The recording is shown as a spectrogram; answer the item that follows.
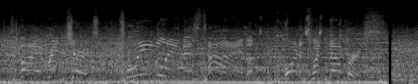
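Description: Live basketball game sound: a ball dribbled on a hardwood court, with many short sneaker squeaks and sharp ball bounces over crowd noise and a steady low hum of arena music. All of it cuts off abruptly just before the end.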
